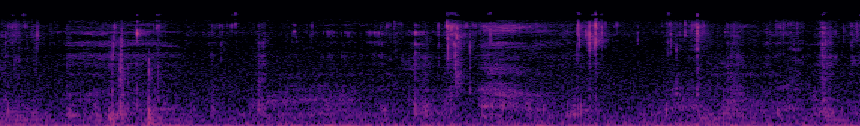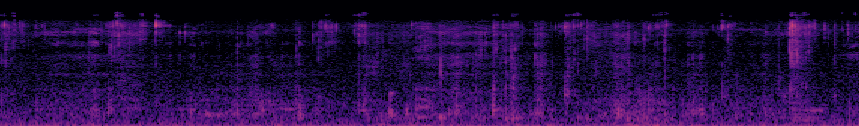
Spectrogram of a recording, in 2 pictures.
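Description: Close-up chewing of a mouthful of rice and raw bean sprouts eaten by hand, with faint crunches and scattered wet mouth clicks, a few sharper ones standing out.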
